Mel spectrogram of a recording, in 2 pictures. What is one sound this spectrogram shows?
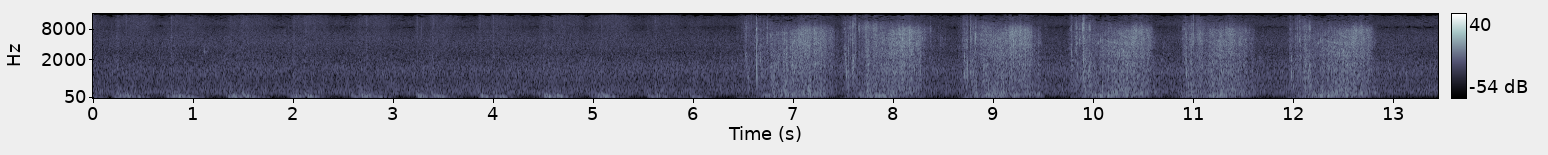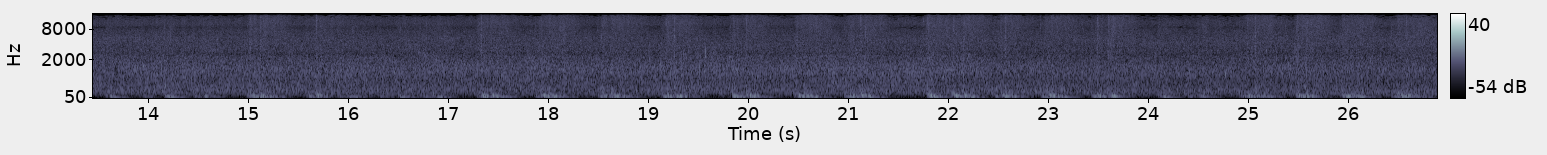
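Heavy footsteps of a large creature thud steadily on dry ground.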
